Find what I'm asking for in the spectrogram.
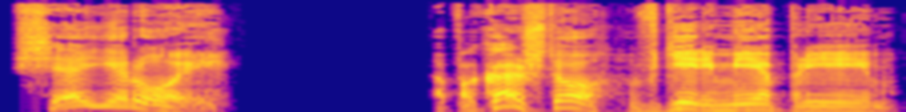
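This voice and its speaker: A man's voice: a little high, wildly swooping pitch, unhurried, vocal fry, a bit bright, no echo, clean studio sound, pitched above the performer's own voice, exaggerated voice. A man voicing a mocking, skeptical peasant who owns the hut, in an audiobook reading. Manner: mocking, sardonic.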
